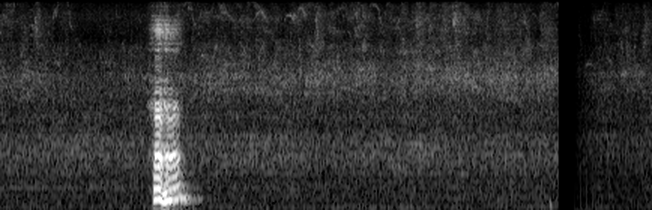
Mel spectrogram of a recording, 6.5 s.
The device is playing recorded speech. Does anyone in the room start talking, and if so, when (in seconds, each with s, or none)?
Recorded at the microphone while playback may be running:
1.5 s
